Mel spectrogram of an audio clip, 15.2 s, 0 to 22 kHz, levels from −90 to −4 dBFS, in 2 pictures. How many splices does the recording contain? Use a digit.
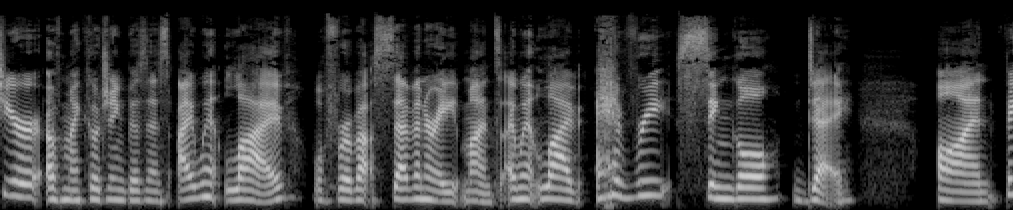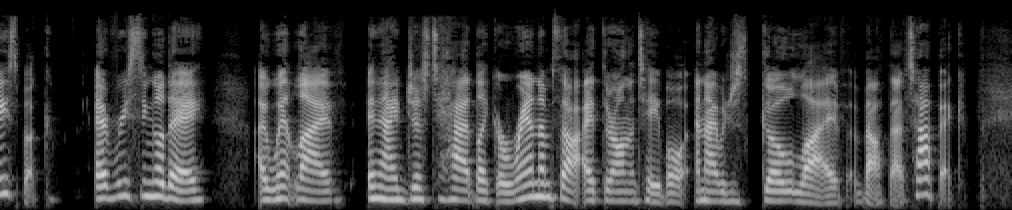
0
